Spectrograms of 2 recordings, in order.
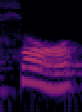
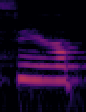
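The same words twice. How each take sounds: First: "syrup" with the first vowel as in "sir"; alternative syrup pronunciation. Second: "syrup" with the first vowel as in "sear"; first syrup pronunciation. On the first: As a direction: say "syrup" as SUR-up. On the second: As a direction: say "syrup" as SEER-up. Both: Shown as a demonstration. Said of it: "however you like to say it".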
